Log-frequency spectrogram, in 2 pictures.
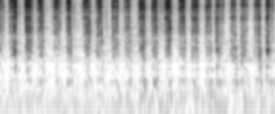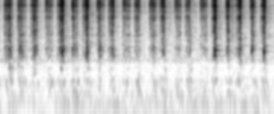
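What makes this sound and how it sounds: A wooden stylus scratches quickly across flat black scratch art paper inside a diamond-shaped stencil cut-out, revealing pink colour underneath. Fast, repeated rasping strokes come about four times a second, each a short, dry scrape with bright, hissy edges over a soft low rumble.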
